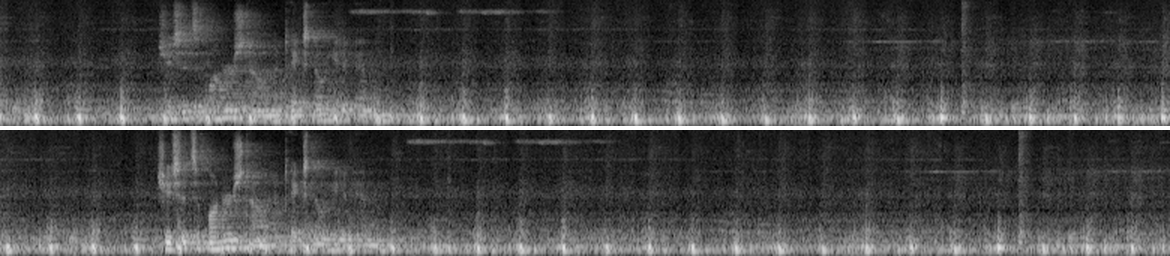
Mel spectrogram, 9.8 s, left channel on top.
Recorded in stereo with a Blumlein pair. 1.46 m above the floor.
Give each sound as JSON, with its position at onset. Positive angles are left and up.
{"t": 1.3, "sound": "a man speaking", "azimuth_deg": -45, "distance_m": 0.9}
